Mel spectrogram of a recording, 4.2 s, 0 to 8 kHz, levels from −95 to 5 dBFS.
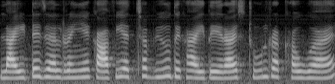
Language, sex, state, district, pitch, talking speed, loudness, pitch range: Hindi, female, Uttar Pradesh, Jalaun, 245 Hz, 215 wpm, -26 LUFS, 230-270 Hz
